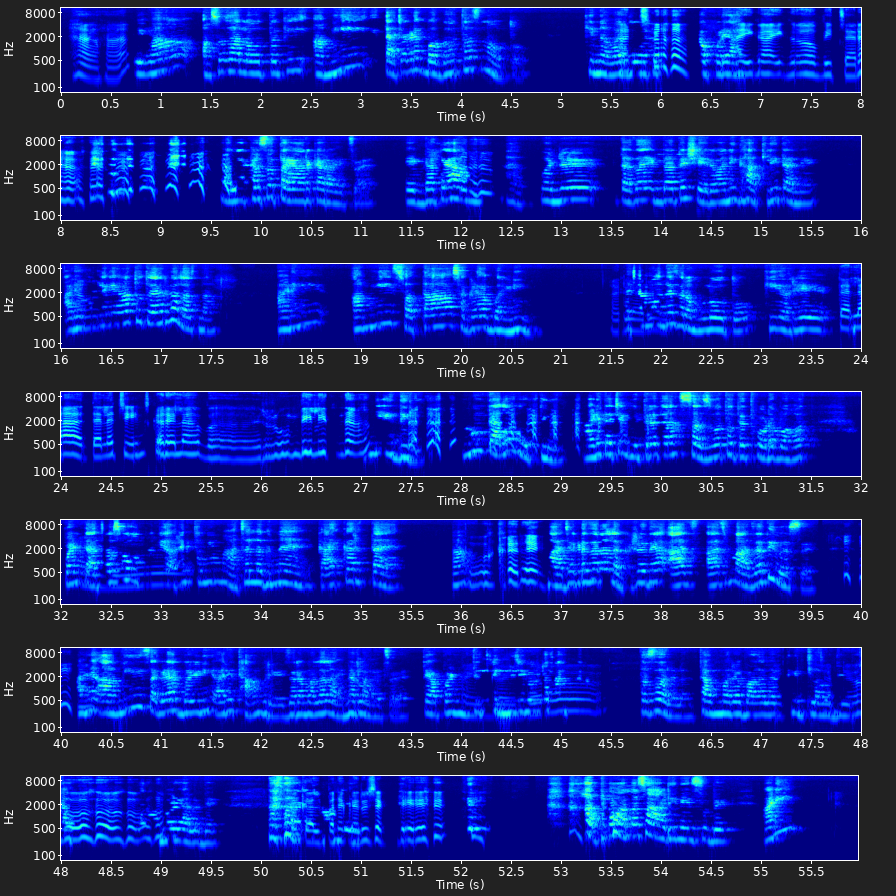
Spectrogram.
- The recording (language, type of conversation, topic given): Marathi, podcast, कपड्यांमुळे तुमचा मूड बदलतो का?
- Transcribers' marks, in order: static; tapping; distorted speech; laughing while speaking: "अच्छा"; chuckle; laughing while speaking: "बिचारा"; laugh; chuckle; horn; unintelligible speech; in English: "चेंज"; in English: "रूम"; laughing while speaking: "दिलीत ना?"; giggle; drawn out: "आई गं"; laughing while speaking: "हो, खरं आहे"; chuckle; other background noise; laughing while speaking: "हो, हो, हो, हो"; laughing while speaking: "तसं झालेलं, जरा थांब रे"; laughing while speaking: "शकते"; chuckle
